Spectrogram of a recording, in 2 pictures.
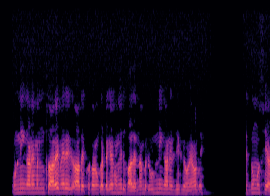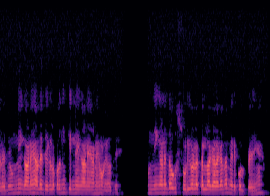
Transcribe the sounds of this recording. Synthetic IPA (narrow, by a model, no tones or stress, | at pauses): ʊnːiːɡaːɽ̃ẽːmɛːnũːsaːɾeːmeːɾeːaːd̪eːkʰːoːt̪aːnũːkəɖɡeɦoːñĩːd̪ɪkʰaːd̪ɪnːaːmeːɾʊnːiːɡaːɽ̃ẽːd̪ɪkʰːɦoːeãːoːd̪eː | d͡ʒɪd̪ũːmʊseːaːleːd̪eːʊnːiːɡaːɽ̃eːaːd̪eːd̪eːkʰloːpət̪aːniːkɪnːẽːɡaːɽ̃ẽːaːɽ̃eːɦoːɽẽːoːd̪eː | ʊnːiːɡaːñẽːt̪ãːsʈuːɽiooːlaːkəlːaːkɛːɾaːkɛ̃ːnd̪aːmeːɾeːkoːlpeẽːɛ̃ː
